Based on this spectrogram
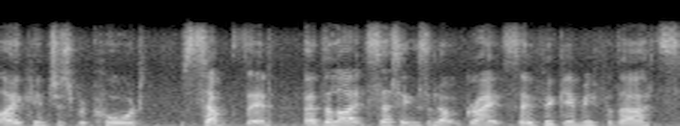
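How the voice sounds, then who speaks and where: A woman with a British accent talks at a fairly quick pace. Her medium-pitched voice stays monotone and flat. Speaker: Eurovision reaction YouTuber. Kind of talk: casual reaction talk to camera.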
